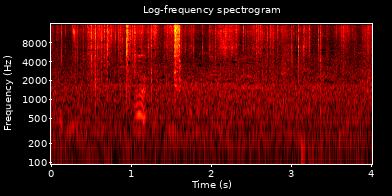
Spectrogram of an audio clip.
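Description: Handling noise from a small juice carton and a paper wrapper: a few short clicks and rustles over steady outdoor background noise.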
